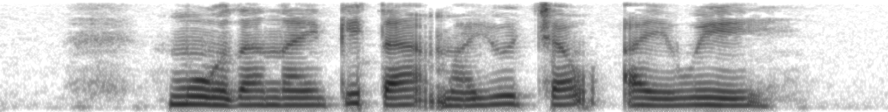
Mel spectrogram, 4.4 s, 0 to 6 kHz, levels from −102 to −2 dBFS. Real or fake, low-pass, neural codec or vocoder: fake; 5.4 kHz; vocoder, 22.05 kHz, 80 mel bands, Vocos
